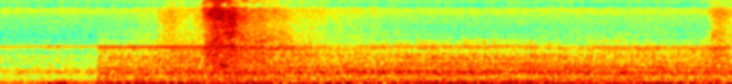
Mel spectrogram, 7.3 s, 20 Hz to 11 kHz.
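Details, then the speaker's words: Tabyik 35oz dehumidifier in the bathroom after the original loud fan was replaced with a new quieter one, phone in the same spot as before: soft steady airflow hum with a faint thin tone and no rattle; noticeably quieter than before. "It is now more quieter than it was before."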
